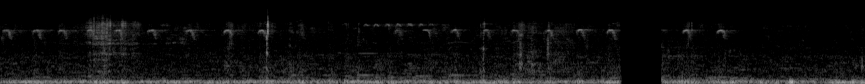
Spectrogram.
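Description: A bird repeating a short high chirp about three times a second, with a brief fast higher trill about three and a half seconds in, over a low steady rumble. A single sharp click comes near the three-second mark, and the sound cuts out for a moment just after six seconds.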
